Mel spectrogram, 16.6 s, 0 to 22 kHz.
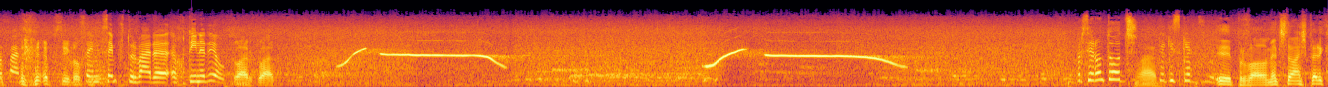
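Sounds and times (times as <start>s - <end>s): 
speech: 0.0s - 3.6s, 13.6s - 16.5s
rushing water: 0.0s - 16.5s
laughter: 0.2s - 1.0s, 6.2s - 9.0s
keeper whistling to call animals: 4.2s - 6.4s, 8.8s - 11.4s.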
